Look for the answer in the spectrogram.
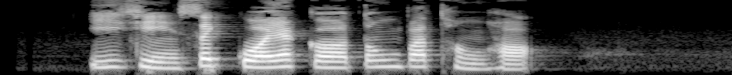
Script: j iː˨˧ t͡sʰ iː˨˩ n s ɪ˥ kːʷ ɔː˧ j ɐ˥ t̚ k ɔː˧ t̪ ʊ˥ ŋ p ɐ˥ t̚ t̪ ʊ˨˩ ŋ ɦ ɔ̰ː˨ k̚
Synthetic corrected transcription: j iː˨˧ t͡sʰ iː˨˩ n s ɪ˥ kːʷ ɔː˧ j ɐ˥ t̚ k ɔː˧ t̪ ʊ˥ ŋ p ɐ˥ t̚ t̪ʰ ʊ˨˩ ŋ ɦ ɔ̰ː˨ k̚

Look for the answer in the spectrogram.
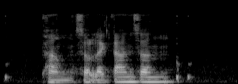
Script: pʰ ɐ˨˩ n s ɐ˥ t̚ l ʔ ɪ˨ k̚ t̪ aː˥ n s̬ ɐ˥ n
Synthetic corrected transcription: pʰ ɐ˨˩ ŋ s ɐ˨ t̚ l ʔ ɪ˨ k̚ t̪ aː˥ n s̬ ɐ˥ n

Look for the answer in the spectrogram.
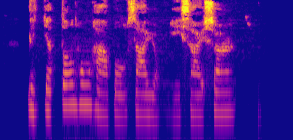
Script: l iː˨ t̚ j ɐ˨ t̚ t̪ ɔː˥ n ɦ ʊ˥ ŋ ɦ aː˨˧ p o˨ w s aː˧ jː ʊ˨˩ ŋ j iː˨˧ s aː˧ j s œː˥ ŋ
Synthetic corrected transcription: l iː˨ t̚ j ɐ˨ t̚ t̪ ɔː˥ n ɦ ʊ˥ ŋ ɦ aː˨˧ p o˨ w s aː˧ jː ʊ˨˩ ŋ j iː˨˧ s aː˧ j s œː˥ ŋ

